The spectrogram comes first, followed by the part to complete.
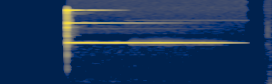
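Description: A single bright ding, a bell-like chime sound effect, starting about half a second in and ringing out, fading over about a second and a half.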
